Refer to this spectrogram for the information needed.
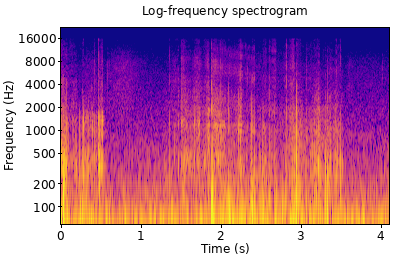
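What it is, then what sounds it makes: Hollow vinyl donut toy. Long black nails tap and scratch the top and side of a large, hollow sprinkle-donut dog toy, likely vinyl. The result is a quiet series of short, dull, muffled taps with light scraping between them. The sound is mostly low thumps with little brightness and no ring after each tap.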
